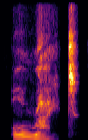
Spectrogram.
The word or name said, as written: alright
